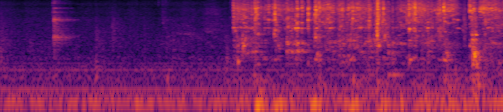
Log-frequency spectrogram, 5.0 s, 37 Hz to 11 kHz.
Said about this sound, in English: I'm going to add 3 teaspoons of yeast. And I used instant yeast. And mix that.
